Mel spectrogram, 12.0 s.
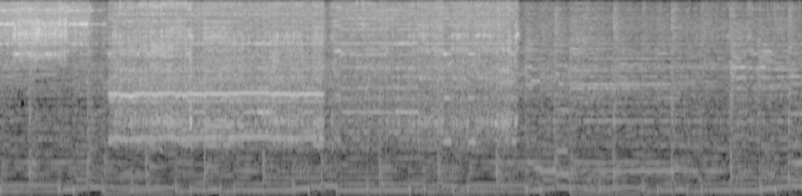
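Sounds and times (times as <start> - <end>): stepper motors whirring: 0.0 - 7.9.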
